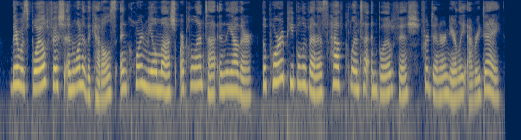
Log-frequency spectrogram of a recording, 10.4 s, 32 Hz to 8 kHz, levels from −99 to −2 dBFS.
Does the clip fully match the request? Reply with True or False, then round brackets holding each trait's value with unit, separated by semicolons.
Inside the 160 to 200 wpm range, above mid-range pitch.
True (195 wpm; 235 Hz)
